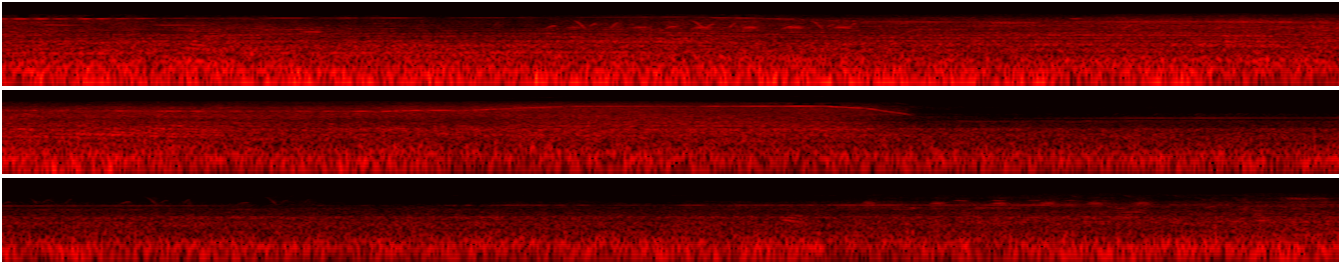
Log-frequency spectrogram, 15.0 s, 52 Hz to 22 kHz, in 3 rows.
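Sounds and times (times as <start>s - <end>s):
electric ducted fan whining: 0.0s - 10.5s.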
